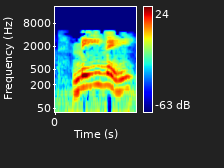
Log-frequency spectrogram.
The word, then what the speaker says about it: Mene: And he said in verse 26 of Daniel 5, "This is the interpretation of the thing, Mene, M-E, with a long E, Mene, Mene, God hath numbered thy kingdom and finished it."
